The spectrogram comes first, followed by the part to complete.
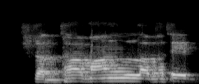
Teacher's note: हाँ, तो देखिए आप ऐसे बढ़ते, श्रद्धा वा तक ठीक है, हाँ, कोई अनुनासिक वहां पे नहीं आ रहा है, श्रद्धा वा। लेकिन जैसे ही वो लभते बोलना है ना, तो आपको अनुनासिक बोलना पड़ता है। श्रद्धावान लभते, वां लभते, ऐसा होगा।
